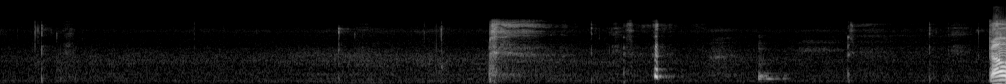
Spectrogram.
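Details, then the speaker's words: A pit bull dog with hiccups makes brief, abrupt gulping clicks at irregular intervals in a quiet room; dog hiccups. "Bella, what's wrong? Do hiccups make you sad?"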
